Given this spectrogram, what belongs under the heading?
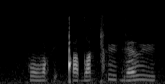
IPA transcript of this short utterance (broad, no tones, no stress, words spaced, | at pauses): koβɒ kḛǃudˤu ǀʰyːɡɛβy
